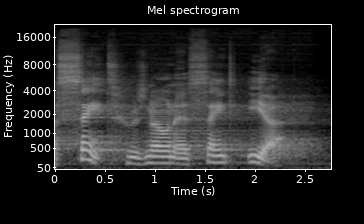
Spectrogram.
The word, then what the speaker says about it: Ia: who's known as Saint Ia, sometimes pronounced Saint Aya.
